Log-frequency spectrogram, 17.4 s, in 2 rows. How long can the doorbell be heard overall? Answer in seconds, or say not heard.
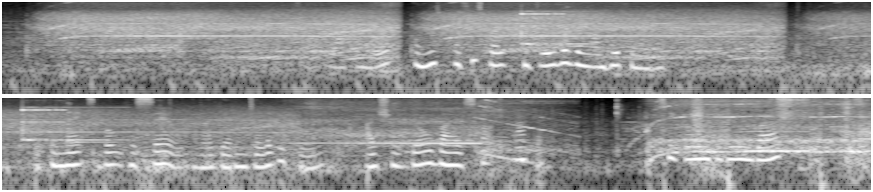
2 s.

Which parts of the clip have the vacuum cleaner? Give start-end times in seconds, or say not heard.
0.0-17.3.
